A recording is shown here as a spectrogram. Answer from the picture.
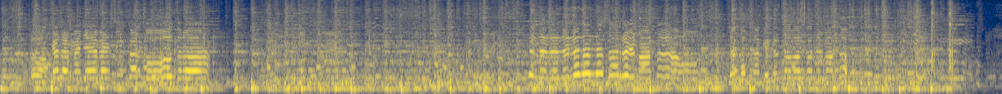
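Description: Spanish folk string band playing a parranda in triple time: a violin carries the wavering melody over strummed guitars and a twelve-string Spanish lute. The music stops at the very end.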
